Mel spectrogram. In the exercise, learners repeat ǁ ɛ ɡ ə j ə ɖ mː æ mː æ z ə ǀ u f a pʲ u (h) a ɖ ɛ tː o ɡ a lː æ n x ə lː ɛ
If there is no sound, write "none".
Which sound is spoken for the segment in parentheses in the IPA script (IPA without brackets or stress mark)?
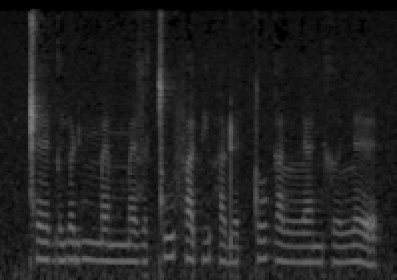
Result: h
